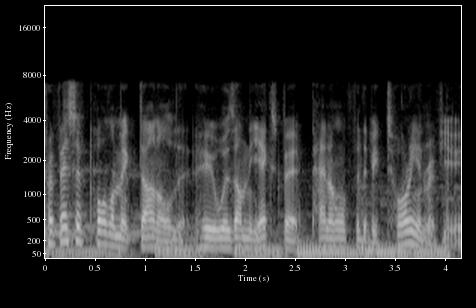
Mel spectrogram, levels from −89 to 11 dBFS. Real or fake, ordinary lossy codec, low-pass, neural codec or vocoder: fake; AAC, 48 kbps; 7.2 kHz; vocoder, 44.1 kHz, 128 mel bands every 512 samples, BigVGAN v2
